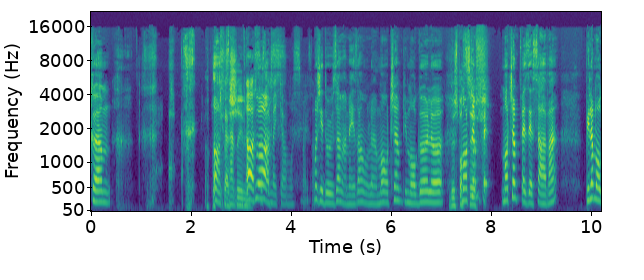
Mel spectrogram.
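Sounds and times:
person imitating throat clearing: 0.0 - 3.0
speech: 0.0 - 10.2.

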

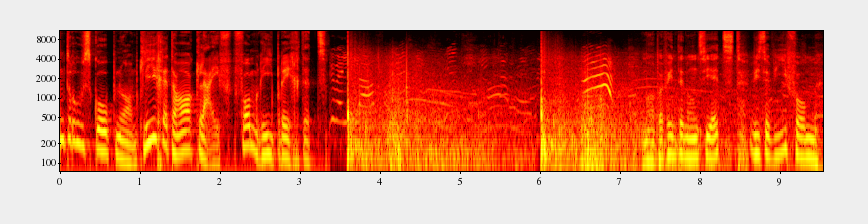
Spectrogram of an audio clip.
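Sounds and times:
speech: 0.0 - 4.4, 7.5 - 9.5
ceremonial Böller cannon salute shot: 3.6 - 7.6
busy outdoor crowd murmur with voices and chatter: 3.6 - 9.5.

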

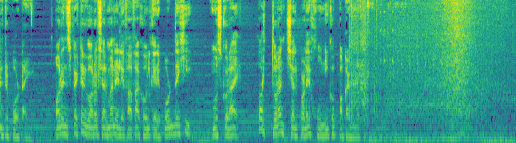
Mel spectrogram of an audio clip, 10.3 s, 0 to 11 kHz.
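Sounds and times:
speech: 0.0 - 7.7
car engine rumbling as the vehicle drives along: 7.0 - 10.3.

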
